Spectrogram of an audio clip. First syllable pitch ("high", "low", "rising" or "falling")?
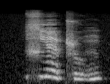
falling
